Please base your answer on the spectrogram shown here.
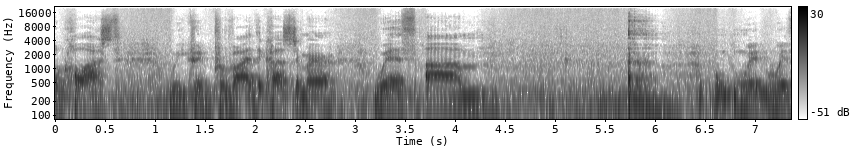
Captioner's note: clears throat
